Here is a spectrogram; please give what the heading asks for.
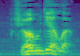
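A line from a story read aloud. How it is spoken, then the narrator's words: Rude question. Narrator (Russian): грубо спросил Бит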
